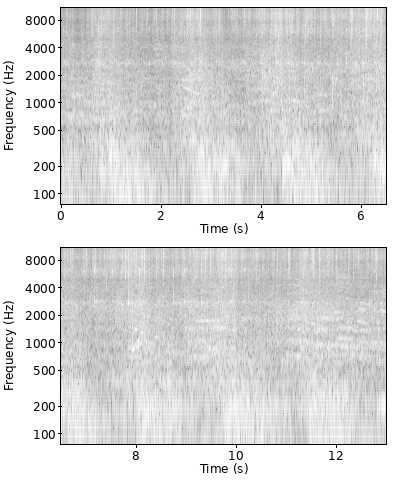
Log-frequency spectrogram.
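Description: A large group playing hand drums together, loud and dense, the sound swelling and falling every second or two, with voices over it.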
